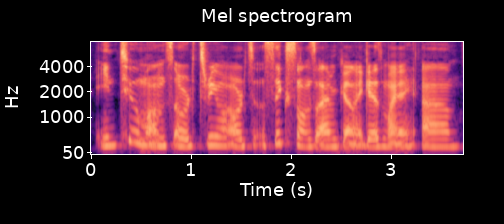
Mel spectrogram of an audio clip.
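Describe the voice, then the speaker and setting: A woman in her thirties from Iran, a native Persian speaker, talking in a hesitant, halting way with many fillers as an interview guest. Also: mid-range voice, steady tone, vocal fry, no echo, studio quality. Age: 30s. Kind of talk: casual interview conversation.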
